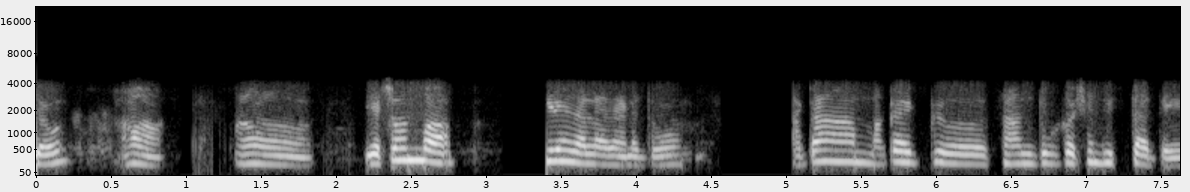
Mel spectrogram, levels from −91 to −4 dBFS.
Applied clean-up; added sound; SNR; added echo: none; none; none; none.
